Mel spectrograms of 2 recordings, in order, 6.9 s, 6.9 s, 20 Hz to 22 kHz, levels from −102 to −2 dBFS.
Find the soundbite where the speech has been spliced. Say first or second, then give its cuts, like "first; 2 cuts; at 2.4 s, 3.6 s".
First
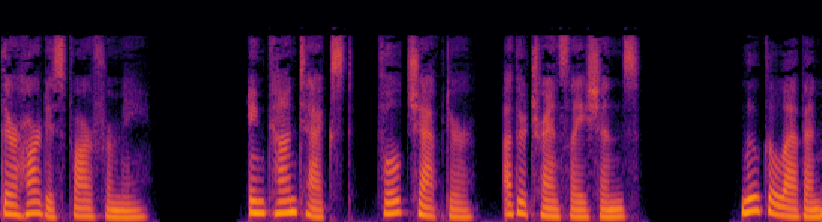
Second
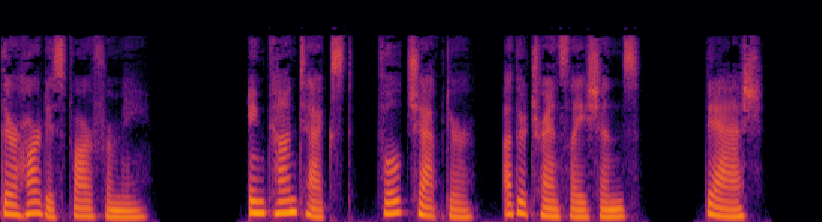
second; 1 cut; at 5.8 s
